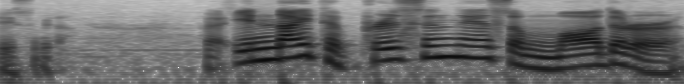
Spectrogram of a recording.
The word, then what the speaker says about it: indict: 그 다음에 지난 시간에 공부하셨던 얘는 발음이 indict고요.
